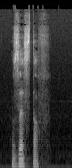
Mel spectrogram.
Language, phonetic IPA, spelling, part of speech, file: Polish, [ˈzɛstaf], zestaw, noun / verb, Pl-zestaw.ogg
